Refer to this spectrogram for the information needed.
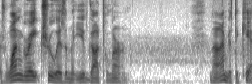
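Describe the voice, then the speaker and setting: Speaking very slowly with an American accent, a man uses a fairly low pitch and vocal fry. His pitch swings very widely. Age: 80s+. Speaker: storyteller recounting memoirs. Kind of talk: personal storytelling.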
